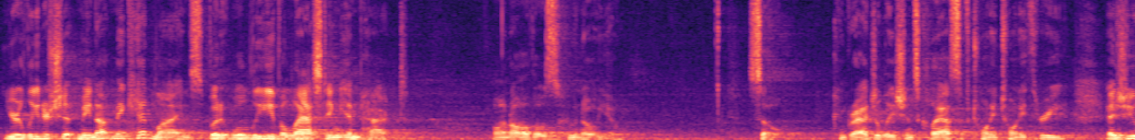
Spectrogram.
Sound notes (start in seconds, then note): none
